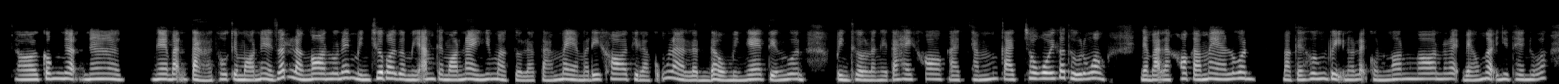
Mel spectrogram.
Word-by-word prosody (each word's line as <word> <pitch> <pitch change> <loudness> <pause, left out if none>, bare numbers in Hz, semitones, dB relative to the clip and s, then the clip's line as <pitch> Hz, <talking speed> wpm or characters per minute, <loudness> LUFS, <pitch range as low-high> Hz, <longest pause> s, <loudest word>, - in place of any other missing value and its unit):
Trời, 225 0 +3
công 265 0 +1
nhận 255 -2 +2
nha, 250 0 +2 0.3
nghe 240 +1 +2
bạn 235 -1 0
tả 195 -4 +1
thôi 240 0 -1
cái 230 - +2
món 210 0 +3
này 240 -3 +2
rất 310 +7 0
là 270 -7 +2
ngon 250 +3 +4
luôn 255 +2 +1
ấy. 300 - +1
Mình 230 -6 +2
chưa 285 +5 +6
bao 275 -2 +2
giờ 240 - +1
mình 215 0 +1
ăn 250 +3 +1
cái 235 -3 -2
món 215 +1 +3
này 240 -2 +3
nhưng 245 +2 0
mà, 225 -3 0
kiểu 195 - -2
là, 190 0 -4
cá 195 -1 -3
mè 225 0 +1
mà 200 0 -2
đi 225 +1 +1
kho 245 +1 0
thì 225 - -1
là 200 -1 -3
cũng 285 - -9
là 265 -7 +1
lần 195 -1 -1
đầu 210 -3 +2
mình 195 0 0
nghe 230 +2 +2
tiếng 210 -1 0
luôn. 240 +1 0 0.3
Bình 215 -3 +1
thường 205 0 0
là 200 - -2
người 195 0 -4
ta 225 - -2
hay 235 0 -1
kho 245 -1 -2
cá 210 -2 -3
trắm, 220 +4 -1
cá 230 -1 0
trôi 270 0 +3
các 305 -1 +1
thứ, 245 -3 +3
đúng 255 +2 0
không? 280 -2 +1 0.4
Nhà 215 -1 +1
bạn 215 +1 +1
là 220 - 0
kho 265 0 -2
cá 225 -3 +1
mè 240 0 +2
luôn, 270 +2 +1 0.3
mà 215 - -1
cái 215 +1 -2
hương 260 +2 0
vị 250 -3 0
nó 215 - -1
lại 225 - -2
còn 205 -1 -2
ngon 245 +2 -1
ngon, 255 0 0
nó 255 - -3
lại 255 - -3
béo 205 0 -1
ngậy 245 -2 0
như 235 +1 0
thế 225 -2 -1
nữa. 225 +6 -1
235 Hz, 315 wpm, -20 LUFS, 215-255 Hz, 0.4 s, chưa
